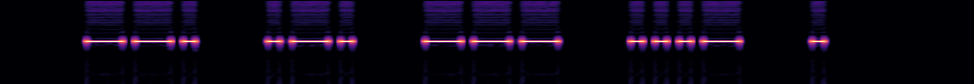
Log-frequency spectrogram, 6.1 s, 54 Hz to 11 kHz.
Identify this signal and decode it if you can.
Morse code, heard as a keyed tone, about 16 wpm, spaced as for 11 wpm, 800 Hz. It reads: GROVE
